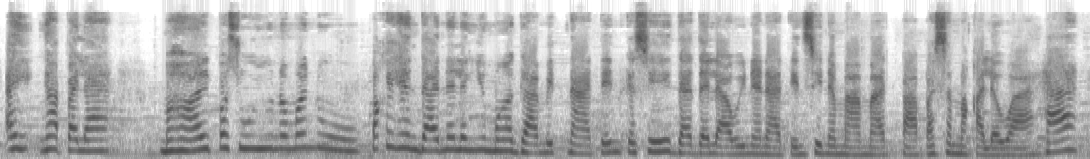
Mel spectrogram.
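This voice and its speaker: Woman playing a sweet motherly ex-nanny in a radio drama, high voice, teasing and emotional, soft music under. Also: a little fast, lightly acted. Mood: casual, affectionate. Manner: emotional, tender, playfully scolding. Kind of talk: Tagalog radio drama acting.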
